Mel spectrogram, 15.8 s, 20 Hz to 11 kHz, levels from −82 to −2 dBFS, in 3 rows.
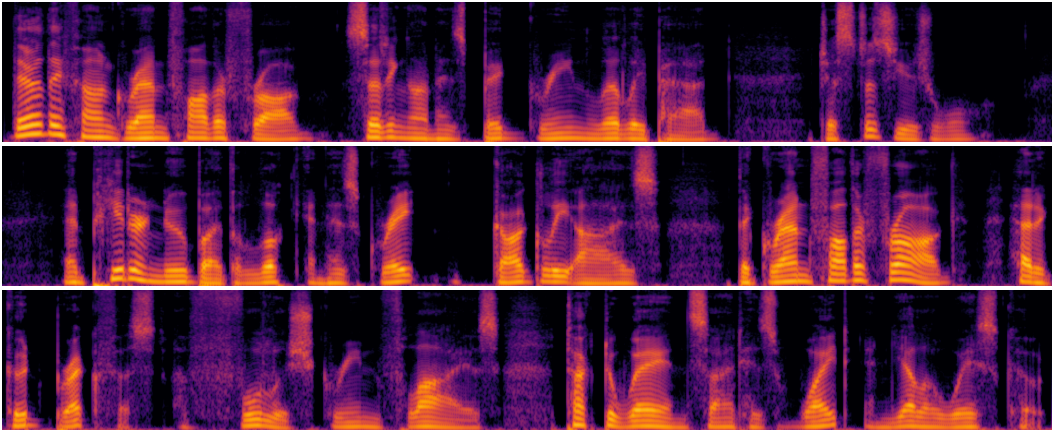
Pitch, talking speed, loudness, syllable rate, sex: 115 Hz, 170 wpm, -21 LUFS, 4.8 syllables/s, male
